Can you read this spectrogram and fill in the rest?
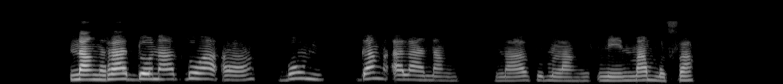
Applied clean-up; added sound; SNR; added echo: neural mask model Resemble Enhance denoiser.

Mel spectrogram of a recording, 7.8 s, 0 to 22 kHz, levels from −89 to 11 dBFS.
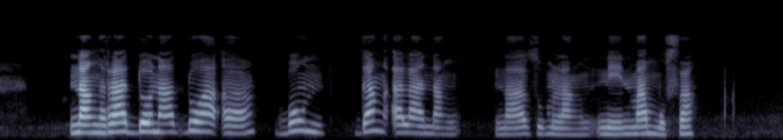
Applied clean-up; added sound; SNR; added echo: none; none; none; none.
